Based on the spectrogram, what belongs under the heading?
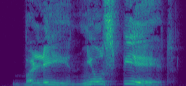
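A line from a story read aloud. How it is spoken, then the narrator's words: Exclaiming. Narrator (Russian): воскликнул Клоп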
